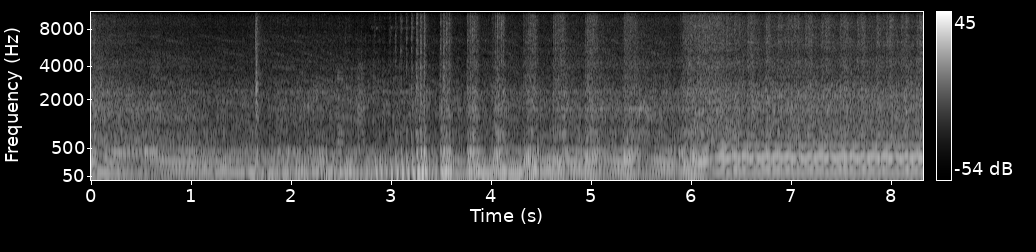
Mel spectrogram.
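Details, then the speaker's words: Engine after a brief warm-up: loud, raspy revs, then pops and cracks in the exhaust each time the revs drop. Cause unknown. Exhaust backfire on deceleration. "Backfiring. Hear the backfire when it's coming down again, so."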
